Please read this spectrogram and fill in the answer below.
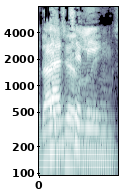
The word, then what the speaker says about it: Darjeeling: Sí, jo viaje a Darjeeling, oi la pronunciació, Darjeeling, sí.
